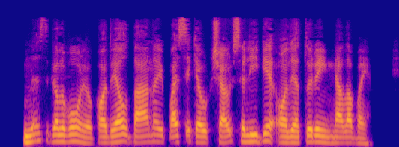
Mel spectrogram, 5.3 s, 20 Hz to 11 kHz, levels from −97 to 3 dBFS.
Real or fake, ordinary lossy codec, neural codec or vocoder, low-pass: fake; MP3, 48 kbps; codec, 16 kHz, 0.5 kbps, X-Codec, HuBERT features, trained on LibriSpeech; 7.2 kHz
